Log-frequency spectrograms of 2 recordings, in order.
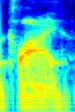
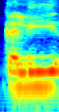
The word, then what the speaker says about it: CLI: You pronounce the capital words. It's not cali or mcp.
